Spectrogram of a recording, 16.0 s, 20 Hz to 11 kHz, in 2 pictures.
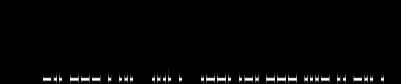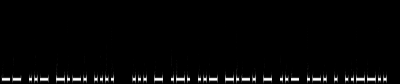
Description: Morse code, heard as a keyed tone, about 22 wpm, 700 Hz. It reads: DOES HE PROVIDE MUCH STRUCTURE?
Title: Sentences from Top 1000 Words - Review Part 6 - 22wpm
